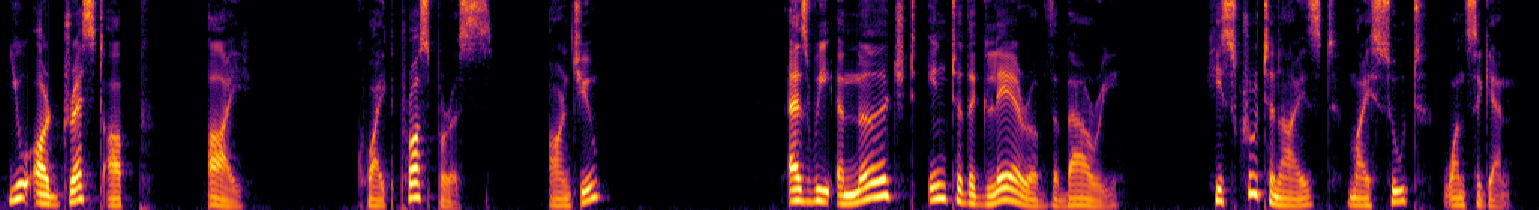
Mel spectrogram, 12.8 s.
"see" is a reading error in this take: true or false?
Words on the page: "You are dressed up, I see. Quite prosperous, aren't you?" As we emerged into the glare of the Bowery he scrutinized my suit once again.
true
